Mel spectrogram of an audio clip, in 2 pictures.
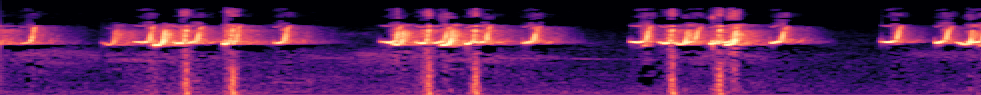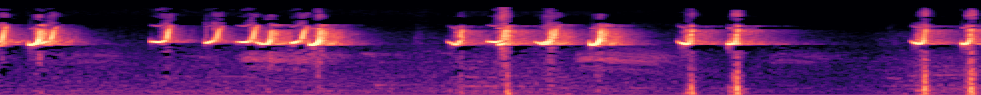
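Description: A rain quail gives short bursts of rapid, high, metallic chipping notes, repeated about once a second, with sharp clicks between the bursts.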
